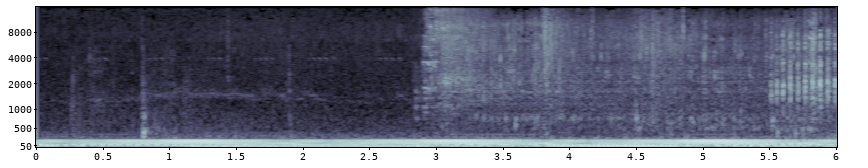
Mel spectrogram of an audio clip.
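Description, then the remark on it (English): A steady low hum fills the background, then about halfway through a woman pours herself a glass of water in a kitchen, a continuous bright splashing trickle that runs to the end. “She treads down the stairs into the kitchen and goes to pour herself a glass of water.”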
